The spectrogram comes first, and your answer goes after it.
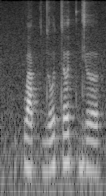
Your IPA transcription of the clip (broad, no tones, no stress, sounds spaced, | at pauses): kʷ a k d ʊ t ə tʲ dʲ ə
